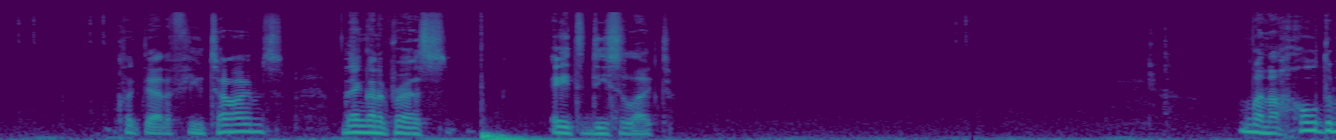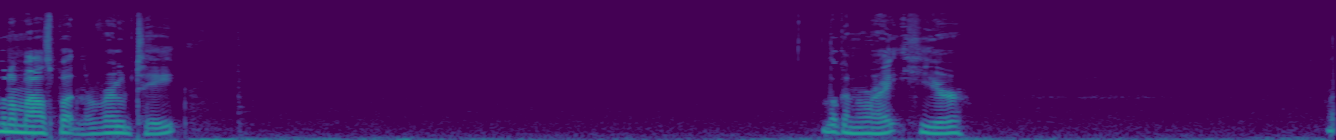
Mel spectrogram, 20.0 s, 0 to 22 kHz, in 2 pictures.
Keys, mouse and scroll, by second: 0.7 click, 0.8 click, 3.6 a, 7.2 click, 8.8 middle click, 17.2 scroll down 1, 18.3 scroll up 1.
